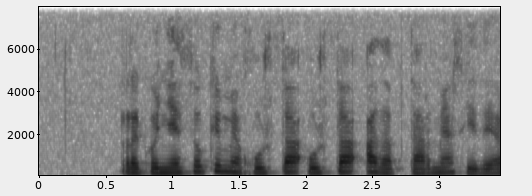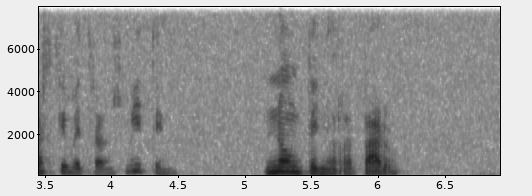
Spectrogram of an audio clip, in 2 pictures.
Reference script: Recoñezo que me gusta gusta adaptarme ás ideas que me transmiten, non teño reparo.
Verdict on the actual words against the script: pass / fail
pass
